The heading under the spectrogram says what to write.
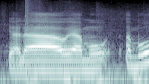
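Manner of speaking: slow, drawn-out wail; comic lament. Pretend. Player about to die in game, drawn-out mock lament. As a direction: stretch the last syllable into a long held moan.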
